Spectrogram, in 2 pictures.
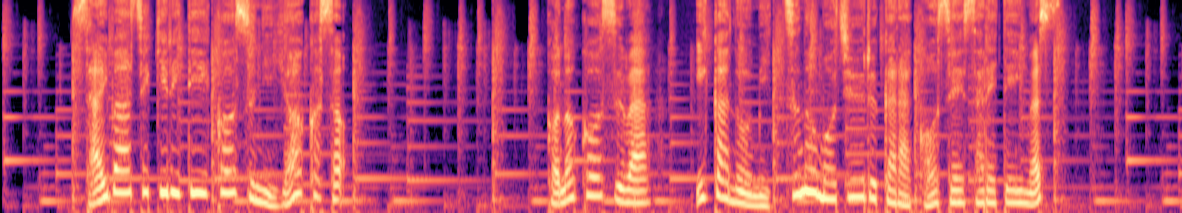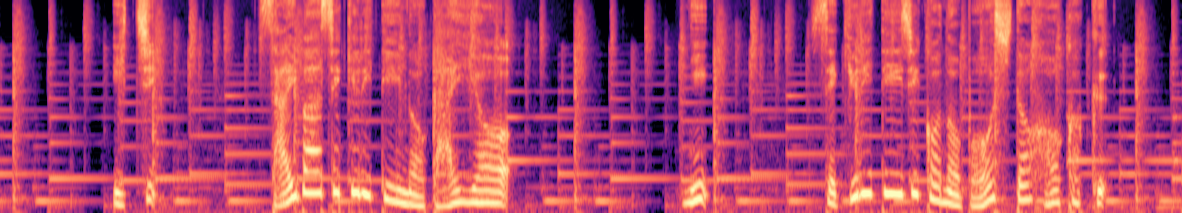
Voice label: japanese e-learning, japanese voice actors

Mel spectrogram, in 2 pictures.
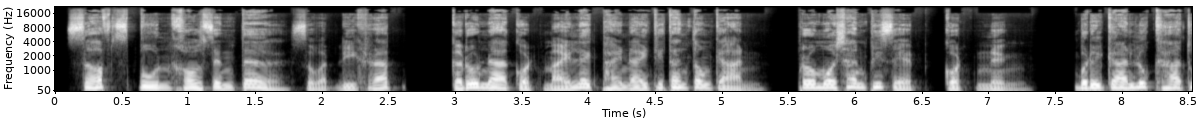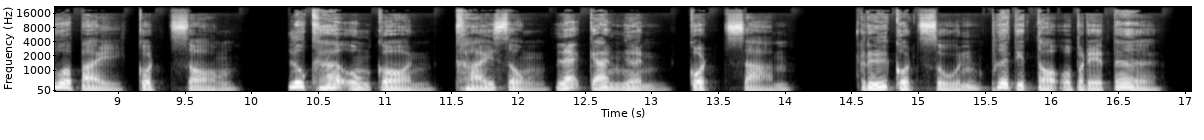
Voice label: thai ivr

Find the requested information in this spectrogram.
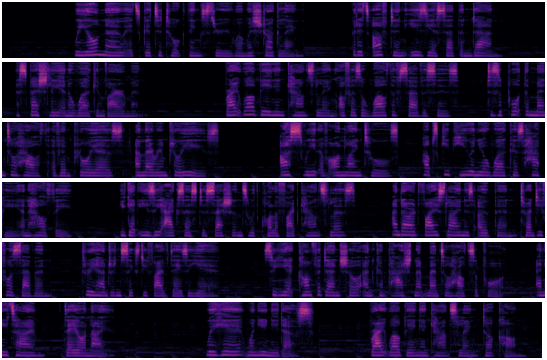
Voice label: english british corporate videos

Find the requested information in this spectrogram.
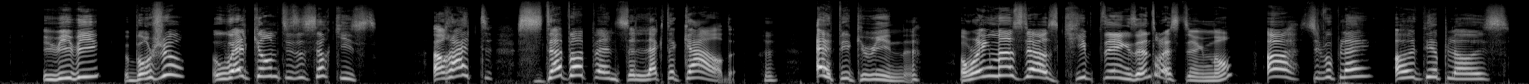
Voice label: english international impersonations; voice actor

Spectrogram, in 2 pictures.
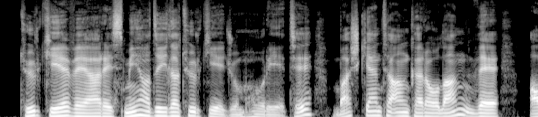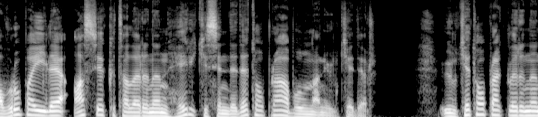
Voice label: turkish narration

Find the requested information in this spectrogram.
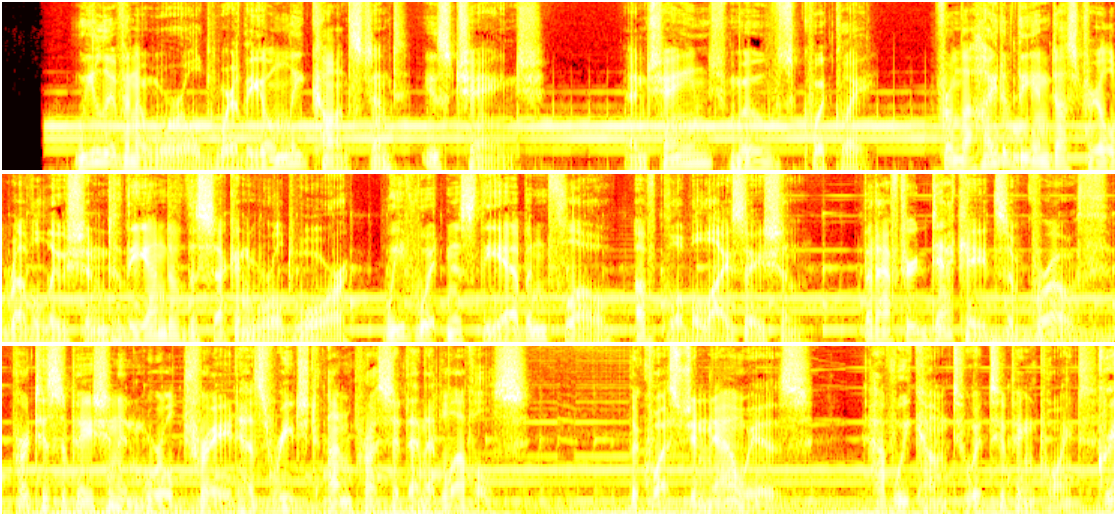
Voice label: english international corporate videos; Voz masculina; neutral en inglés norteamericano; sin acento regional

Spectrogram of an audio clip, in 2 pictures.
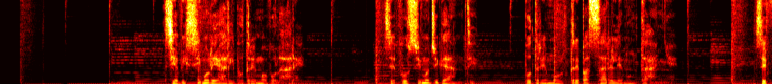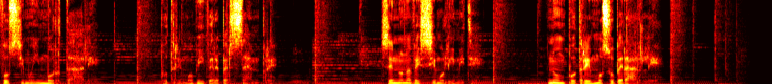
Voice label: italian automotive

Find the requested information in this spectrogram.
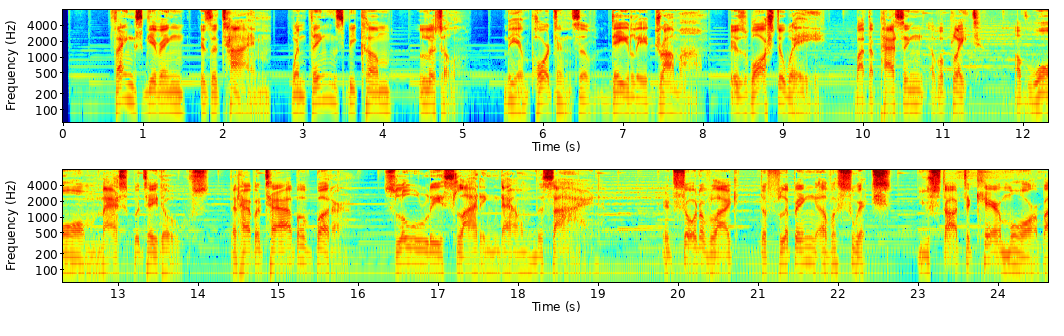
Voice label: english american impersonations; professional English voice actor

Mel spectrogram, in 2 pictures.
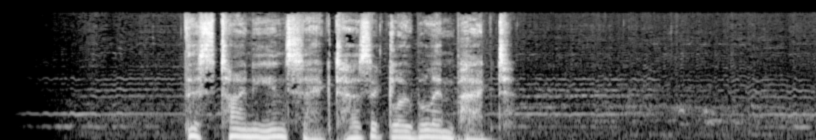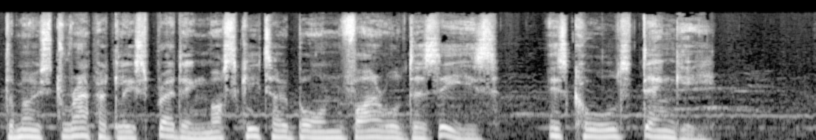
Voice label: english british documentaries

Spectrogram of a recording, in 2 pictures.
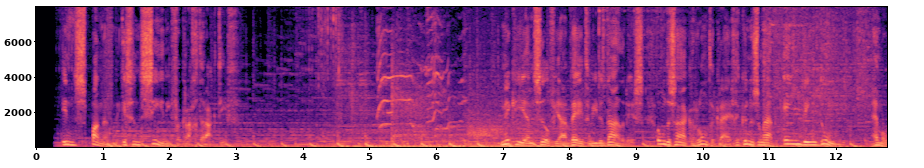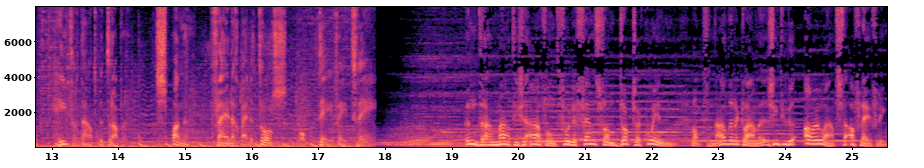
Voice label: dutch promos

